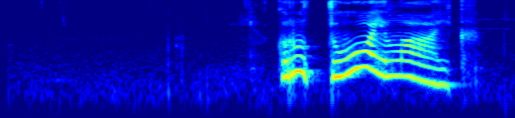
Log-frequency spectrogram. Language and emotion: Russian, positive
